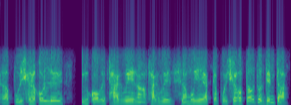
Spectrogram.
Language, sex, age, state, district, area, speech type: Bengali, male, 60+, West Bengal, Hooghly, rural, conversation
